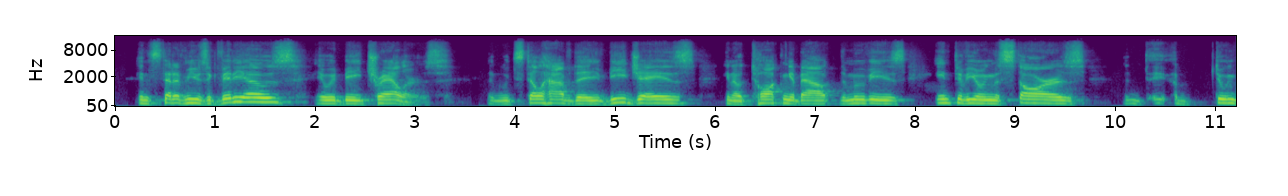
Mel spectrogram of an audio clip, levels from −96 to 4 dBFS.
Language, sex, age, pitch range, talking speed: English, male, 40-59, 120-150 Hz, 130 wpm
